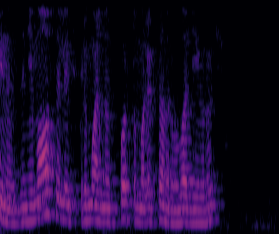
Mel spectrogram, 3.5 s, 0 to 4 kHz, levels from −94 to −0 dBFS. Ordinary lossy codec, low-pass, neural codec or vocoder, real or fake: MP3, 32 kbps; 3.6 kHz; none; real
